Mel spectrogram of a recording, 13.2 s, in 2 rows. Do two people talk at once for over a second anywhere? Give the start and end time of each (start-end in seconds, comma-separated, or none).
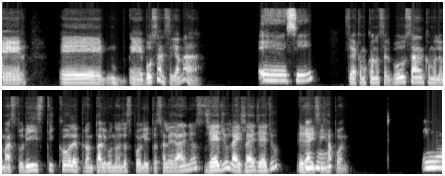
none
